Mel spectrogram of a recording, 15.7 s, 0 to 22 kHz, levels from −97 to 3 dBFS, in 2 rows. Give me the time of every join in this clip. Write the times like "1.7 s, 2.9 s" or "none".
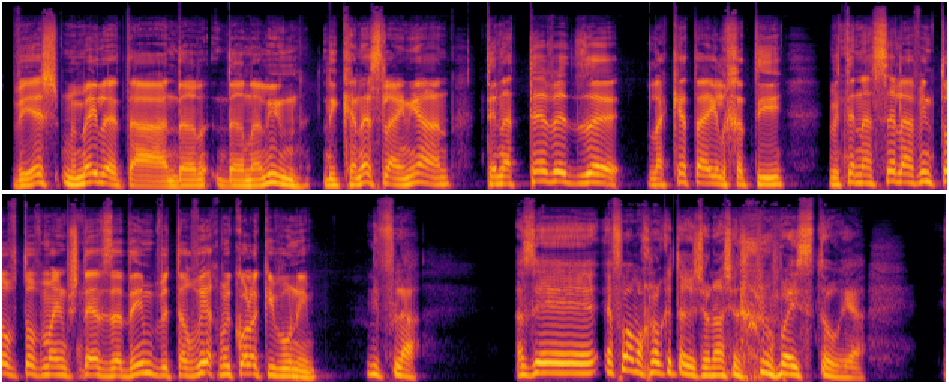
none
